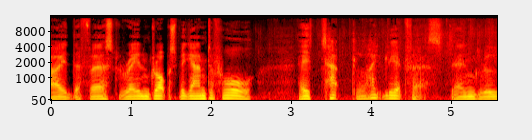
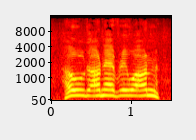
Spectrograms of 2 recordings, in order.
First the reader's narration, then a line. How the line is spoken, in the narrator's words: Noah called out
